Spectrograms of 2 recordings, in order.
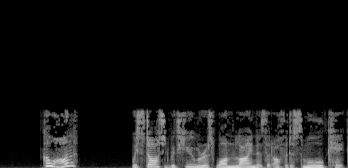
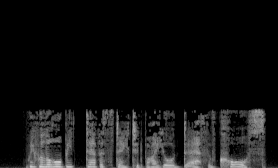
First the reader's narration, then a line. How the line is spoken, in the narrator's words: whispered Mrs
